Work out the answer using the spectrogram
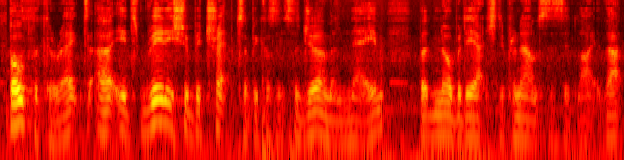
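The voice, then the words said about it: Northern English accent. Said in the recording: “one can tell from your accent immediately ... that you're from up north”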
